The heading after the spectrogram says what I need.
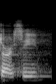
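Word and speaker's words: D'Arcy: Is that how you pronounce her name, DRC, or is it Darcy? It is just Darcy.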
